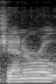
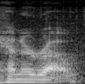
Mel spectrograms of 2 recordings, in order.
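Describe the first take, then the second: First: It is said with ordinary English pronunciation. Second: It is said with Spanish pronunciation rules. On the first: "instead of general" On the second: "they're going to use pronunciation rules in Spanish"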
